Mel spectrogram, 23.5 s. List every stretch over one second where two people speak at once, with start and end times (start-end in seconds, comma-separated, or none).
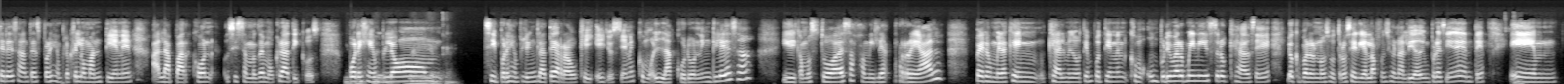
5.2-6.6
